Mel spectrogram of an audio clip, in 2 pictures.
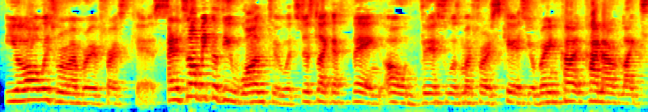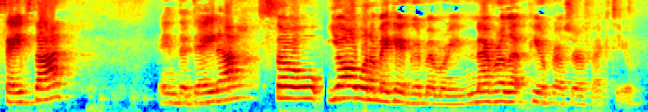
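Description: A woman's voice: medium pitch, normal speed, a bit bright. Teasing young woman in an echoey room. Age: young adult. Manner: teasing, giggly, sarcastic asides. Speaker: reaction vlogger. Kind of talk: casual reaction commentary. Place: small room at home, indoors.

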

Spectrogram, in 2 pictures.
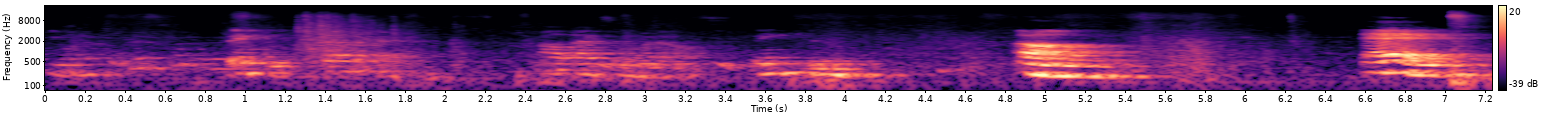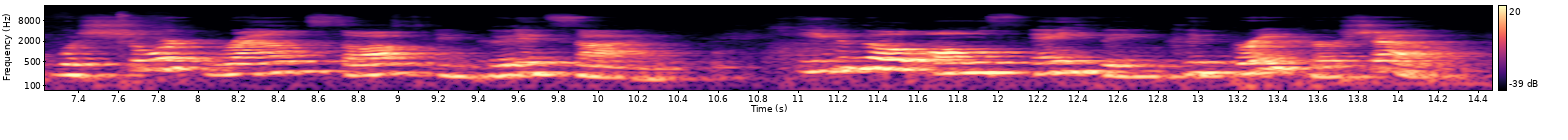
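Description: Young woman reading a kids story at church, slow and gentle, bit high voice, faint room hum. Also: animated. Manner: slow, gentle, asks the children questions. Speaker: children's story leader at church. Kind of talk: storytelling to children with questions. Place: church sanctuary, at the front. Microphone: far room camera. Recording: very echoey church from far off.

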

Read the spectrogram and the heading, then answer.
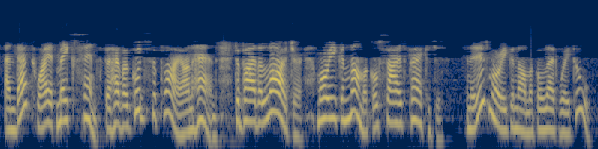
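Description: Lively old-time radio pitchwoman. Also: fairly quick, hardly any pauses. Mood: eager, persuasive. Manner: emphatic, persuasive, polished. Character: chirpy, persuasive sponsor's pitchwoman on radio. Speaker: advertising spokeswoman. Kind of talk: 1940s radio commercial acting. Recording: muffled old radio recording.

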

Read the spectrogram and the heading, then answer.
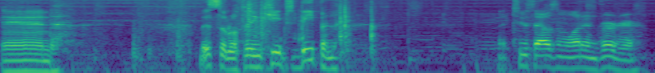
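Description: A man's voice: mid-range voice, slow pace, over music. A man in his thirties chatting casually on a road-trip vlog, upbeat and thinking aloud with lots of fillers, filmed on a camera held at arm's length in a van and outdoors. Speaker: vlogger. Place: inside a van and outdoors at a roadside overlook. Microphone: handheld camera at arm's length.

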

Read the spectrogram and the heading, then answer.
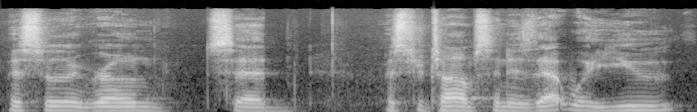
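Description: A man's voice: fairly high pitch, level tone, moderate pace. A man clarifying procedure off the cuff as an official at a council meeting, over a noisy chamber microphone.

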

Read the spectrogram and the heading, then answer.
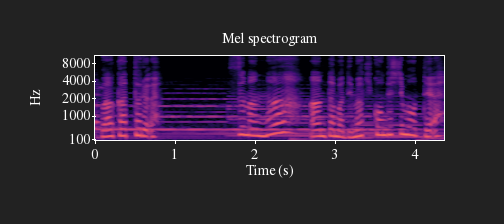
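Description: An actress playing a cheerful, talkative young fireworks maker in an anime game, speaking with a Kansai accent. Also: female voice, high voice, a little fast, music in the background, lightly acted. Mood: grateful, earnest. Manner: talkative, friendly, animated. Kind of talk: anime video game voice acting.

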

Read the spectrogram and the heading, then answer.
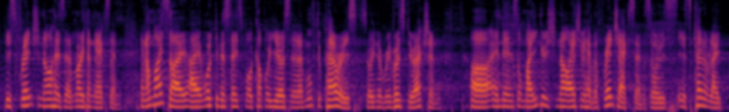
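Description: A middle-aged man, an investor, moderating a fireside chat on a large conference stage in a relaxed way with many fillers, through a headset mic. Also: on the high side. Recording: long hall reverb, faint ambience.

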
